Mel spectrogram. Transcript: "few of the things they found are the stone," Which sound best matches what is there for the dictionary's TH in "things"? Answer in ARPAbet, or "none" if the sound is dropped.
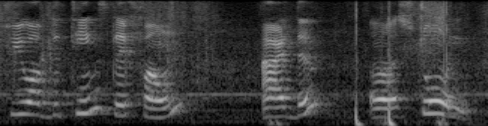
T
